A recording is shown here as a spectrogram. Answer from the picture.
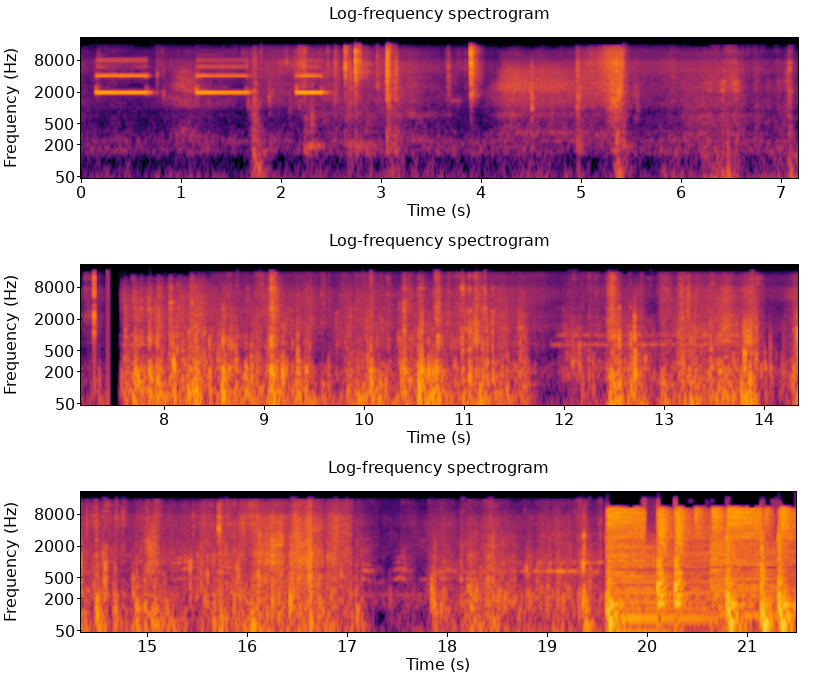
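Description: A Fieldpiece clamp meter beeps three times at a steady high pitch in the first two seconds or so, followed by a few clicks. Then comes a long stretch of loud rustling and knocking handling noise close to the microphone.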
